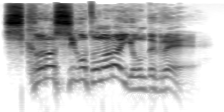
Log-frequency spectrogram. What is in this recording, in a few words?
levelup, ja; Cookie Run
